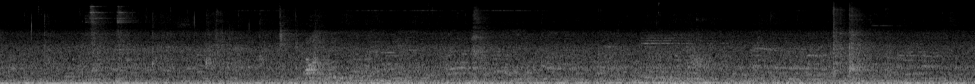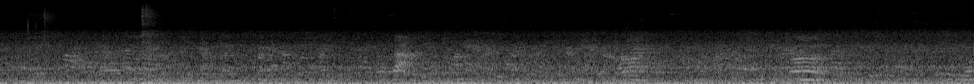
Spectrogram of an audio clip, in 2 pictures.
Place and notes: Taipei Chang Gung Memorial Hospital, Taipei City - walking into the hospital
Songshan District, 台北長庚醫院, 29 October 2012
